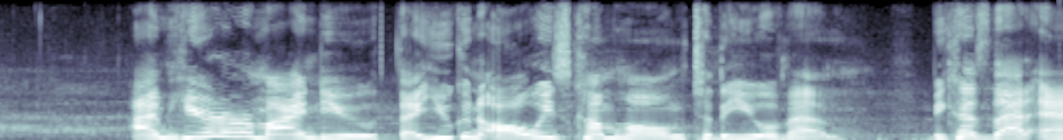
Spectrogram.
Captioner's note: cheers and applause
